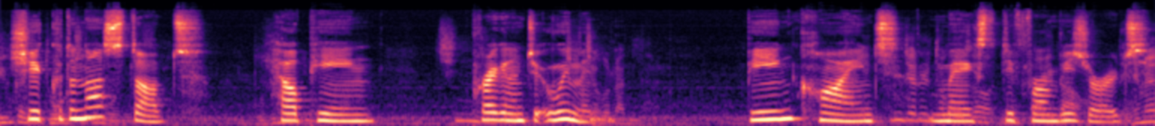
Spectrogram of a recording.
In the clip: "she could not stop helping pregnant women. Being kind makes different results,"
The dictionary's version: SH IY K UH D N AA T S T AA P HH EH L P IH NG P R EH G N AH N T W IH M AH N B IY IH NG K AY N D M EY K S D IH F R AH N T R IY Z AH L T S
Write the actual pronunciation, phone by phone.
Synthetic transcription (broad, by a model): SH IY K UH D N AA T S T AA P HH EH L B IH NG P R EH G N AH N T W IH M AH N B IY IH NG K AY N D M EY K S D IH F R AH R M R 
